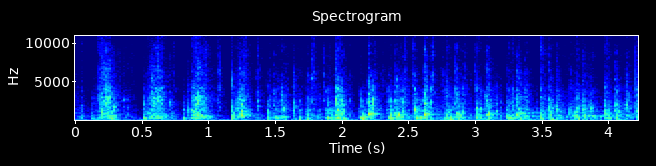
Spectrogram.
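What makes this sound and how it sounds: Fingertips and nails tap and scratch quickly along the side of a hand-held, hollow, medium-sized teal and dark blue plastic bottle. The result is a fast, irregular flurry of short, hollow plastic clicks and brushing scrapes, with a faint ring around 770 Hz that dies away almost instantly after each hit.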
